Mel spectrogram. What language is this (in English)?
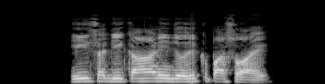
Sindhi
